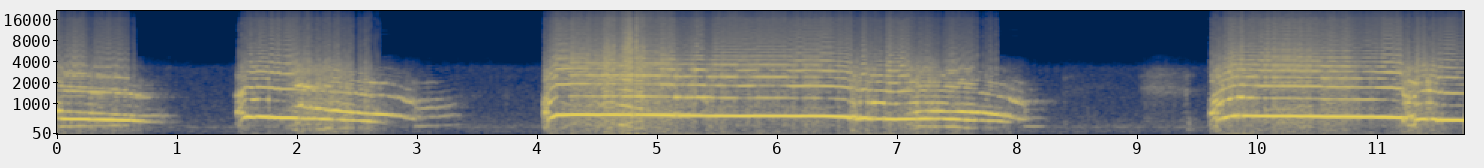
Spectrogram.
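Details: A dog howling, recorded on an Android phone: four long, loud, tonal howls, the first two short and falling, the later ones sustained and level for several seconds before dropping at the end, separated by brief gaps.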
